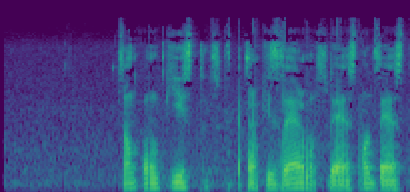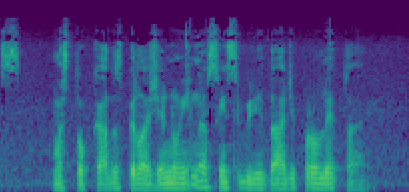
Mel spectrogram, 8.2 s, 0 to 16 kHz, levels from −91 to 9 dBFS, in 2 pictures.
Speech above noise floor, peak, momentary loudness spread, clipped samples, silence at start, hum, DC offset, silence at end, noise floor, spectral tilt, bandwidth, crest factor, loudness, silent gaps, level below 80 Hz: 32 dB; -2 dBFS; 9 LU; under 0.1%; 1.2 s; none; under 0.1%; 0.45 s; -52 dBFS; -4.5 dB/octave; 11.5 kHz; 18 dB; -20 LUFS; none; -40 dBFS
